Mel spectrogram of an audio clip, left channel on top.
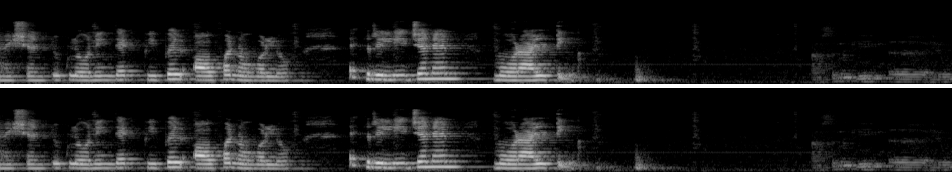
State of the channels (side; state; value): both; identical; correlation 1.00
